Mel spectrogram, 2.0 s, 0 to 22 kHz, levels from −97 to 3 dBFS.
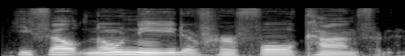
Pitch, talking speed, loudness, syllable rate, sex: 120 Hz, 235 wpm, -15 LUFS, 5.7 syllables/s, male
